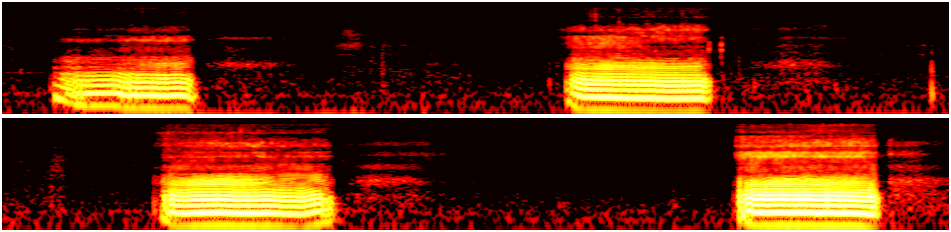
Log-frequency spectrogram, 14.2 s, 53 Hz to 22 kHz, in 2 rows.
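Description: Four loud, droning snores about four seconds apart, roughly 15 breaths a minute, with quiet pauses between; a dog snoring in sleep.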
